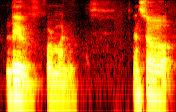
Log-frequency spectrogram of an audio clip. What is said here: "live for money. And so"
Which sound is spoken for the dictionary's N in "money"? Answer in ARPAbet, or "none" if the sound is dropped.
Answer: N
